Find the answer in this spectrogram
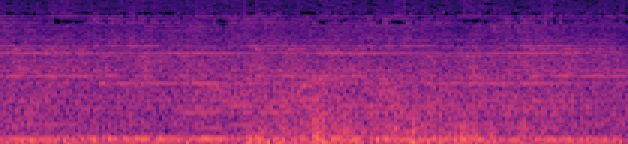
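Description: Dark, eerie ambient music: a steady low drone with a low rumble swelling up around the middle.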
